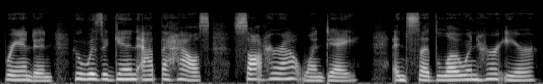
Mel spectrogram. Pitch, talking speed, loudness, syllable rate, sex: 210 Hz, 200 wpm, -17 LUFS, 4.7 syllables/s, female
